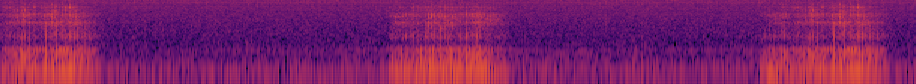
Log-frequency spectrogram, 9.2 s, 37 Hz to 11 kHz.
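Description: Three deep, rattling snores on breaths about 16 a minute, quiet between. Snoring during sleep.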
